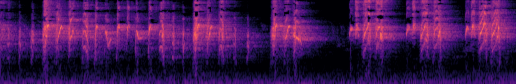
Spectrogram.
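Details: Long-tailed shrike, called cendet, singing its own varied song mixed with imitations of other birds; bursts of rapid, harsh, high chattering phrases, each lasting under a second, separated by brief pauses.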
